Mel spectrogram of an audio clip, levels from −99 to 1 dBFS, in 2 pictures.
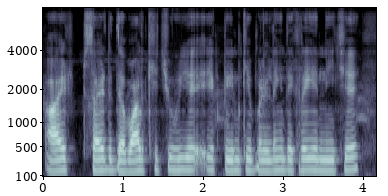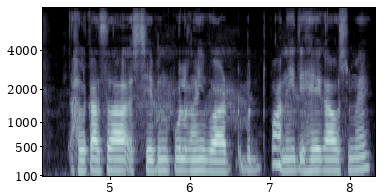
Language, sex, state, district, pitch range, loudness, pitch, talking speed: Hindi, male, Jharkhand, Jamtara, 150-160 Hz, -24 LUFS, 155 Hz, 175 wpm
